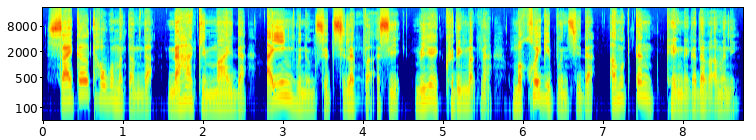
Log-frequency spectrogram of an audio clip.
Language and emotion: Manipuri, happy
